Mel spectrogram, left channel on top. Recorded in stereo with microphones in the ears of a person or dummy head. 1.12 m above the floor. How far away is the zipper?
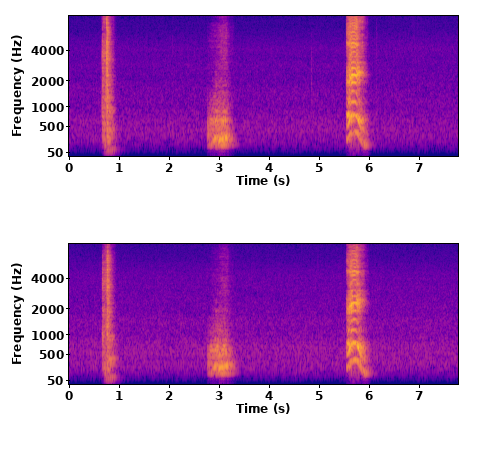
About 0.5 m.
